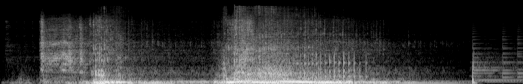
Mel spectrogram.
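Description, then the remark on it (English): A car engine cranking to life layered with a lion's roar: two loud, rumbling, snarling surges, ending in a brief steady engine hum. No one speaks. “Now, this is what it sounds like when we layer those two together.”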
